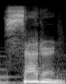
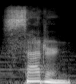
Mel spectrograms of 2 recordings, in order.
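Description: First: The first vowel is a short central 'uh' sound. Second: The first vowel is a short central 'uh' sound.

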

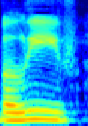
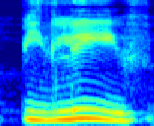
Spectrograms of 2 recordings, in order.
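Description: First: The first vowel is weak and reduced. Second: The first vowel is full and stronger. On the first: "我读的时候呢会把believe 这个单词读成believe，美音当中呢会把b 这个音节读作b 的音，这是元音的弱读。" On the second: "英音当中就会读的比较重，读作believe。"

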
